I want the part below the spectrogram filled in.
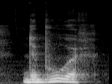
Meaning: a surname originating as an occupation
- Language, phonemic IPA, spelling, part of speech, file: Dutch, /də ˈbuːr/, de Boer, proper noun, Nl-de Boer.ogg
